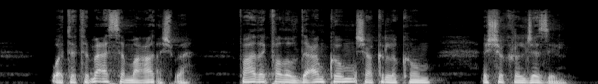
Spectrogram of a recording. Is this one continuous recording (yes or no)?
no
